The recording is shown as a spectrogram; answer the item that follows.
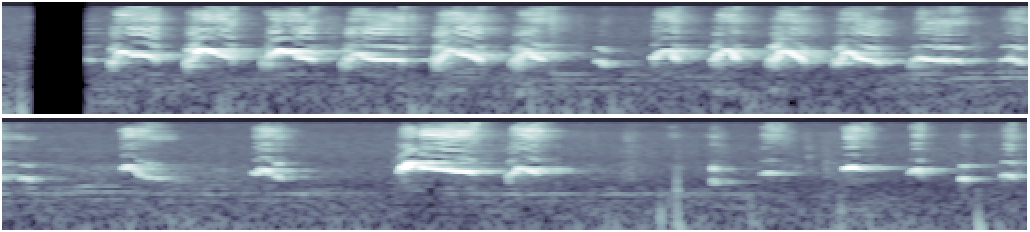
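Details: A female husky sits in a basket, trying to work out how to climb out. She gives a run of whining yelps and howl-like moans that rise and fall, some rapid and some drawn out. A person speaks briefly.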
